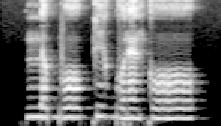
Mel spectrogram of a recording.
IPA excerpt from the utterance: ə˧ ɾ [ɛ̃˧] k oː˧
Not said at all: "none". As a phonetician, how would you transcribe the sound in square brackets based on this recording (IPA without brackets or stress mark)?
ɛ̃˧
